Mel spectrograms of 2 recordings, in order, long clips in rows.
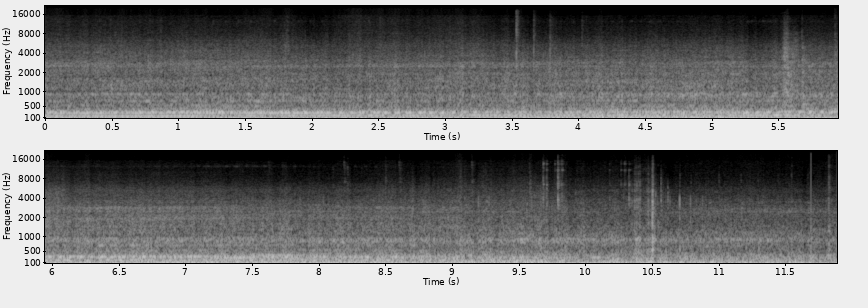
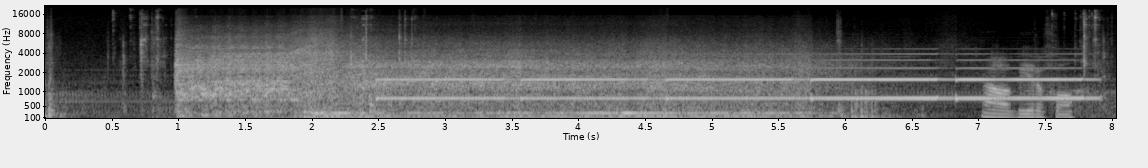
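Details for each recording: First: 20-year-old Duramax diesel pickup, recently new injectors, cooling system just opened and topped off, sat a while; deep steady idle, even unbroken beat, no whistle or knock, no boost leaks heard; normal idle. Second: 20-year-old Duramax diesel truck, first start after repairs, no DTCs: cranks, catches, runs briefly with diesel clatter then dies within seconds; engine stalls right after starting, owner suspects fuel loss, fuel pressure read 5600–5800.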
